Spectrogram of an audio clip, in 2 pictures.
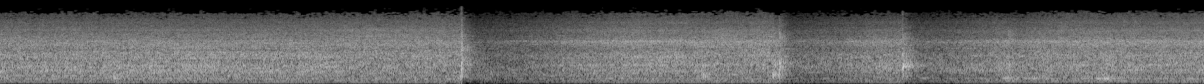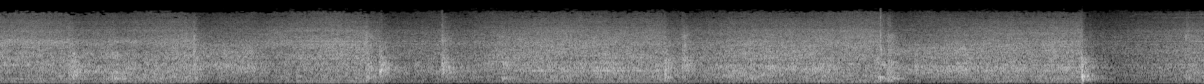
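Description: Henry vacuum cleaner running steadily with an even rushing noise. Its level dips briefly several times, each dip with a small click.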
